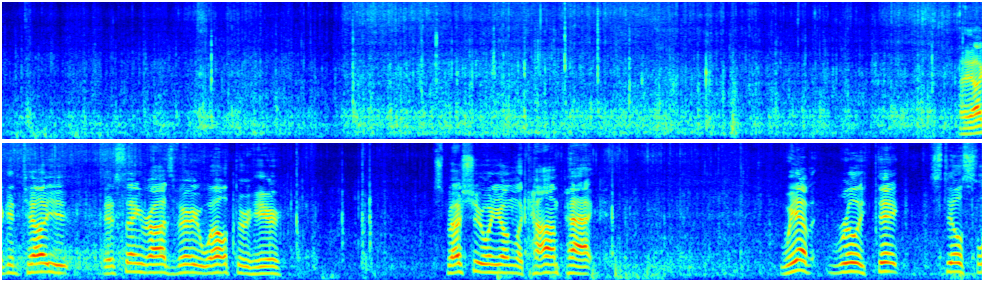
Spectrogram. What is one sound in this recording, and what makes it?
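Small tyres crunch over loose gravel.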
